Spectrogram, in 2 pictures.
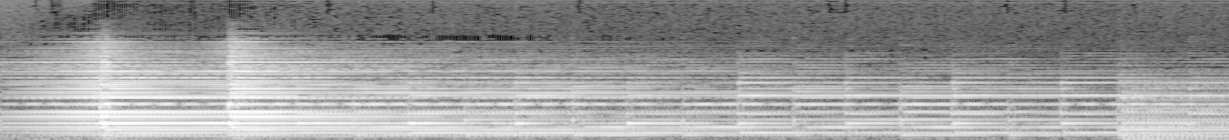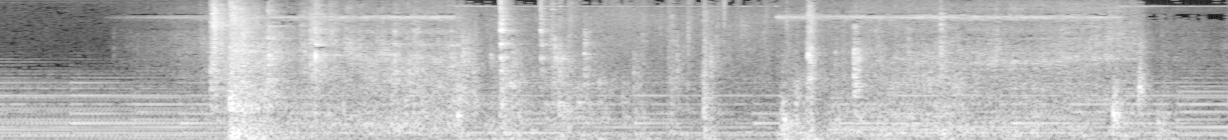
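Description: A steady mechanical hum drones for several seconds, then a sharp clunk sets off a louder whirring, rattling motor sound with scattered clicks as a security airlock door mechanism operates at Södertörn District Court (Södertörns tingsrätt). People are let in one at a time before the door on the other side opens. No one speaks.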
